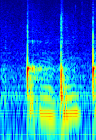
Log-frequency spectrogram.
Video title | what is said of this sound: BIGFOOT Hunting GROUNDS: The SCARIEST Place In MINNESOTA - CAUGHT ON CAMERA - Sasquatch Documentary | sounds very acoustical so that's where I would hit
